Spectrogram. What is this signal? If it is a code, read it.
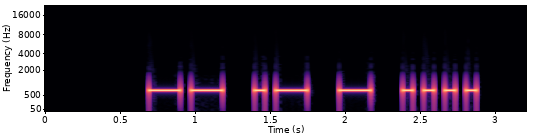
Morse code, heard as a keyed tone, about 17 wpm, 700 Hz. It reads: MATH
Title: Top 751-1000 Words 17wpm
